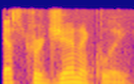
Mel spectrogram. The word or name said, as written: estrogenically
